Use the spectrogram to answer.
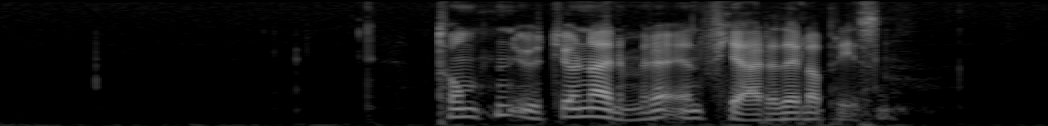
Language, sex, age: Norwegian, male, 42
